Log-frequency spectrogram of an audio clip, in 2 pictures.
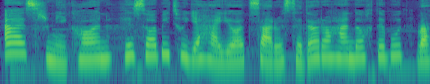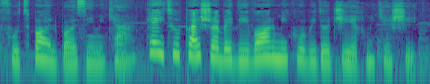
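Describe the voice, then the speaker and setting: A woman narrating a children's storybook in a gentle, expressive read-aloud manner. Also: a little high, hardly any pauses. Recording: faint background music.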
